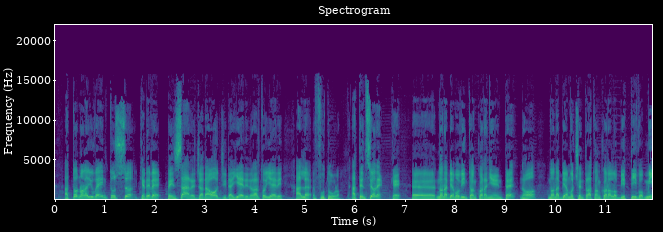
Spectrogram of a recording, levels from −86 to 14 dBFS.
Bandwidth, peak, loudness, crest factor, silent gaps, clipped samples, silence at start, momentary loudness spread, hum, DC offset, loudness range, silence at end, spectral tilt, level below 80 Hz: 15.5 kHz; 0 dBFS; -18 LUFS; 18 dB; none; under 0.1%; 0.2 s; 5 LU; none; under 0.1%; 1 LU; 0 s; -4.5 dB/octave; -38 dBFS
